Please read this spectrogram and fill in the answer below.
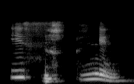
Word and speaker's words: Isnin: Okay, please catch up the pronunciation. Yeah. Isnin.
